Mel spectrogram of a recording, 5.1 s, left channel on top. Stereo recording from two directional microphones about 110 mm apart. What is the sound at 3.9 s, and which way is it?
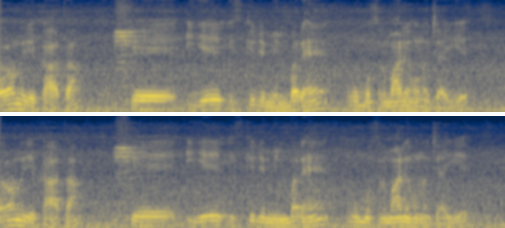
Speech, 90° left.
